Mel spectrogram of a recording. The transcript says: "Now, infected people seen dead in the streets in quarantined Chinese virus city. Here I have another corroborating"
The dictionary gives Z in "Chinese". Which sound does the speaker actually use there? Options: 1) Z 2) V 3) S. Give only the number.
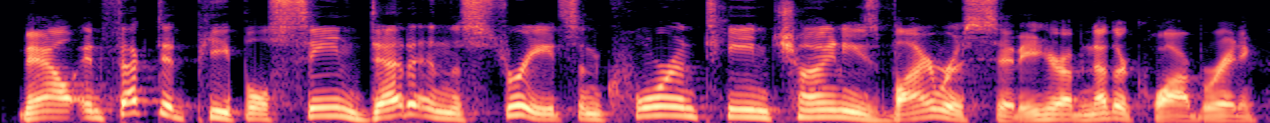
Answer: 1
